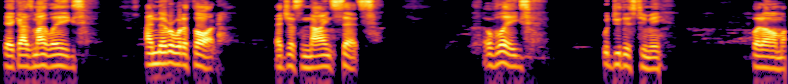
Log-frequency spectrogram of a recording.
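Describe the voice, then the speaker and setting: A man's voice: medium pitch, no echo, clean studio sound. A man out of breath after a leg workout, talking loosely in a gym vlog and swearing casually. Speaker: fitness vlogger.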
